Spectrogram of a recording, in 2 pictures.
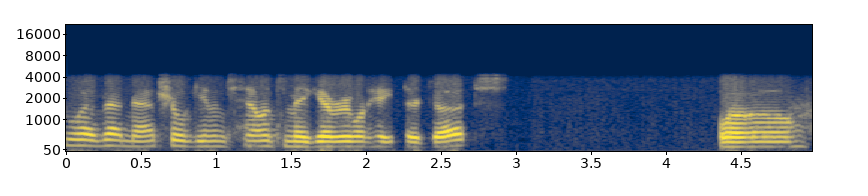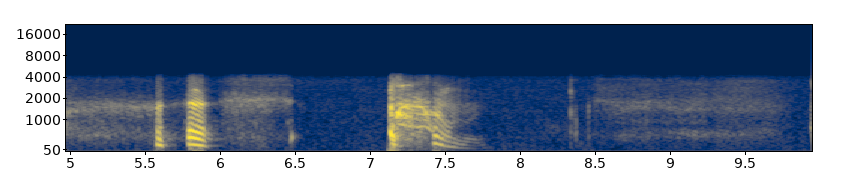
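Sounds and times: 
speech: 0.0s - 3.0s, 4.4s - 5.0s, 5.6s - 6.1s, 7.1s - 7.7s
person coughing: 7.1s - 7.8s
person clearing throat: 7.2s - 7.8s.

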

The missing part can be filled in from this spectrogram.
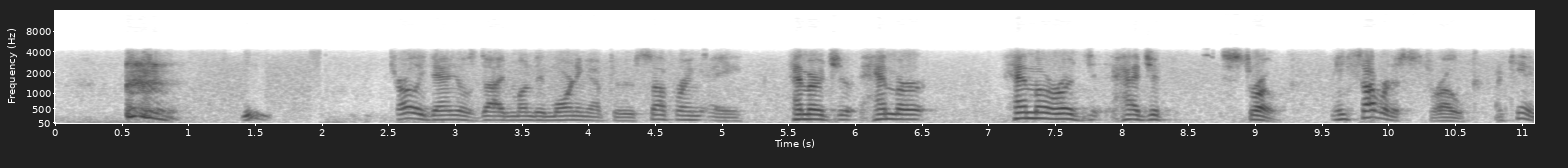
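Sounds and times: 
person clearing a clogged throat: 0.5s - 1.6s
speech: 2.6s - 11.0s.

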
